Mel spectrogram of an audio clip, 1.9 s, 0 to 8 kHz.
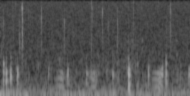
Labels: {"label": "biophony, knock croak", "recorder": "SoundTrap 300"}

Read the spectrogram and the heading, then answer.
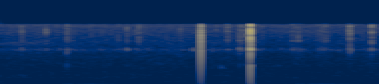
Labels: {"label": "ambient", "recorder": "HydroMoth"}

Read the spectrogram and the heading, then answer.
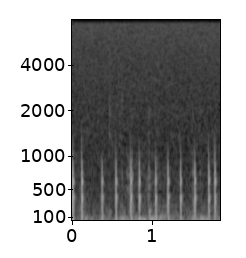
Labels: {"label": "biophony, knock croak", "recorder": "SoundTrap 300"}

